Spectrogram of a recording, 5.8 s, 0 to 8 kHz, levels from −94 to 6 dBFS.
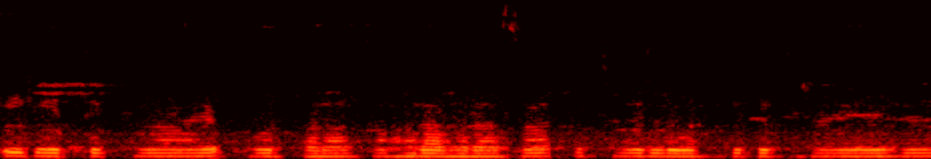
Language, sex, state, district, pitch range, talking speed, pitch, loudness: Hindi, female, Chhattisgarh, Balrampur, 155-165 Hz, 145 wpm, 160 Hz, -43 LUFS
